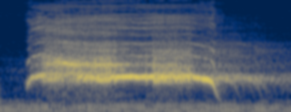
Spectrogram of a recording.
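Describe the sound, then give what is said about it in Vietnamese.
A loud, sustained scream, voiced as a drowned ghost, holds a steady high pitch for about two seconds, then drops sharply and cuts off, leaving a faint fading tail. “Con chết trôi gào to lên, rồi nó biến mất.”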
